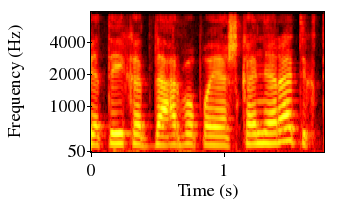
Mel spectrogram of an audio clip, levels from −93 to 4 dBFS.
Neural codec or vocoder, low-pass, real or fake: none; 7.2 kHz; real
